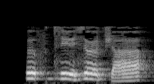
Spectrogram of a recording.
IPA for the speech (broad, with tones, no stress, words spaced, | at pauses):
ə˥fd͡ze˥˧zœ˥˧t͡ʃa˩˧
